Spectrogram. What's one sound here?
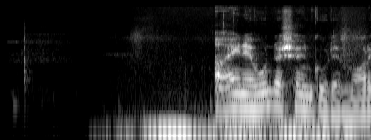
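A young man speaks close up, with animation.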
